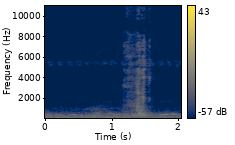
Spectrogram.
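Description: Near silence: faint room tone with one brief soft sound about one and a half seconds in.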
